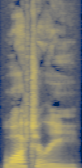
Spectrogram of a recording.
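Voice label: "watery", English word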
